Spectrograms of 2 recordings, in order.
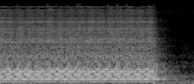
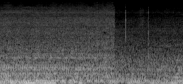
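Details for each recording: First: New 230/460 V dual-voltage HVAC motor on a 208/230 V supply hums hard with strong buzzing and runs in the wrong direction; it should draw 9 A on 230 V but draws about 21 A, so it is suspected to be miswired. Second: HVAC unit with dual-voltage blower motor on a new motor and pulley, spinning counterclockwise at 4 amps, possibly the wrong pulley; fan motor and two compressors running: steady, even low hum, no knocking or rattling; sounds normal.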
